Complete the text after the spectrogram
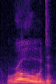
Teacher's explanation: Road also has a voiced d ending Road it's not wrote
